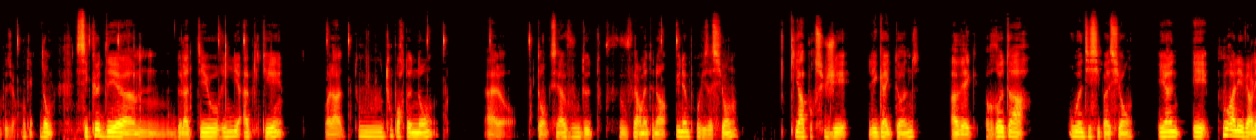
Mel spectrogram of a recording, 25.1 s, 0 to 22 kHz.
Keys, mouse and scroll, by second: 0.0 click, 1.8 click, 3.4 ctrl+scroll down 2, 4.4 click, 4.6 click, 6.6 ctrl+click, 8.6 click, 10.6 ctrl+click, 12.2 ctrl+scroll down 2, 13.2 click.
